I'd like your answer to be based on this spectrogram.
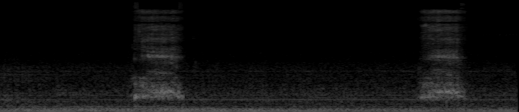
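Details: Wheezing: two noisy, breathy bursts about three seconds apart, each with a faint whistling tone.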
